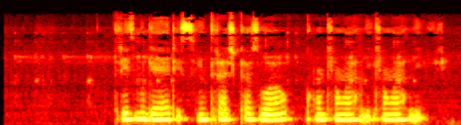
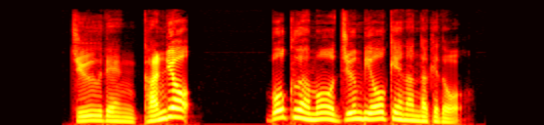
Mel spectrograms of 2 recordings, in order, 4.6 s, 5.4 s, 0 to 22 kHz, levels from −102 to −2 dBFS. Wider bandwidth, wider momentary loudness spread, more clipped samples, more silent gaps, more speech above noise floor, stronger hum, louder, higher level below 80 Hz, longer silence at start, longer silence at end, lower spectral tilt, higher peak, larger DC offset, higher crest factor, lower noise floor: about the same, 14 kHz vs 15 kHz; about the same, 9 LU vs 11 LU; neither; neither; second, 33 dB vs 65 dB; neither; first, -16 LUFS vs -19 LUFS; first, -52 dBFS vs -58 dBFS; first, 0.9 s vs 0.7 s; second, 0.2 s vs 0.9 s; about the same, -5 dB/octave vs -6 dB/octave; about the same, 0 dBFS vs 0 dBFS; neither; about the same, 18 dB vs 20 dB; second, -49 dBFS vs -83 dBFS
